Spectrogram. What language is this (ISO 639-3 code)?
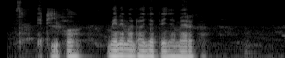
luo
